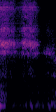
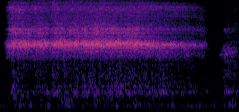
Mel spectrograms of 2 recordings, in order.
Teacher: you're chanting with strong whispering sound, like we say shh, shh, but no vocal sound. You say the same shape, shh.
